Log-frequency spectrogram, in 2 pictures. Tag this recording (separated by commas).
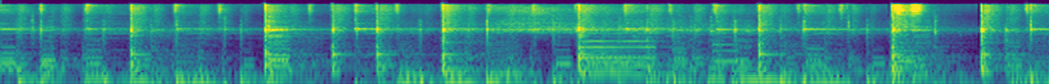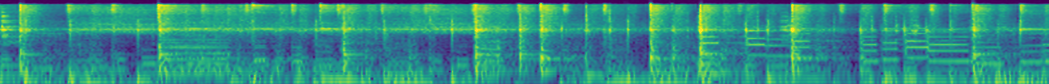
Musical instrument, Music, Drum kit, Bass drum, Drum, Cymbal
